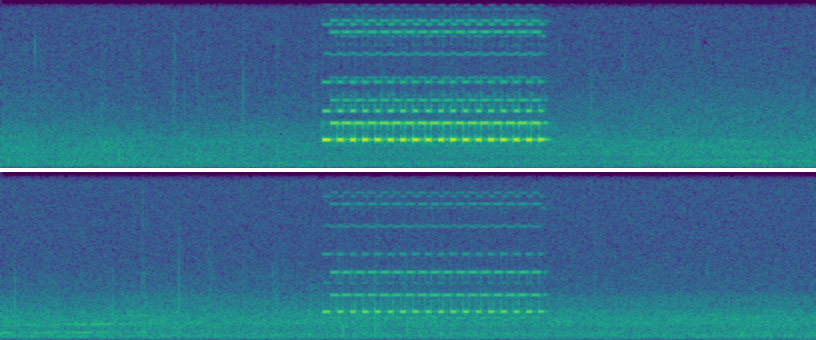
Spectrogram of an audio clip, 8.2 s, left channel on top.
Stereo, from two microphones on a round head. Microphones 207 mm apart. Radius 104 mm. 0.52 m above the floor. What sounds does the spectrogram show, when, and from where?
3.2 s a phone ringing: 60° left (ahead or behind)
